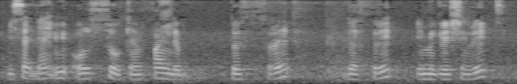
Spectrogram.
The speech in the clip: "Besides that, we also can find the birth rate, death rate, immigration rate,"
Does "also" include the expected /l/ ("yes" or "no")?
yes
